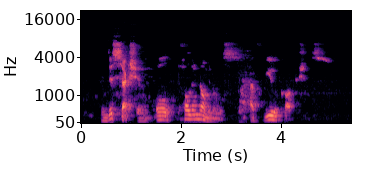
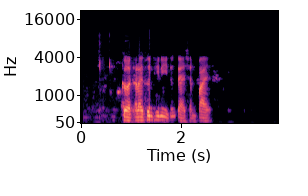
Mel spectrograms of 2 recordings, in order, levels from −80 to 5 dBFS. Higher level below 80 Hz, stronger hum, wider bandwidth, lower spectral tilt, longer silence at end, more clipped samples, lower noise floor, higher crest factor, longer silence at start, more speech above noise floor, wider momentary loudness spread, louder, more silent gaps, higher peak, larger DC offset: second, -68 dBFS vs -50 dBFS; neither; about the same, 9 kHz vs 9.4 kHz; second, -4 dB/octave vs -7 dB/octave; second, 0.45 s vs 1.25 s; neither; second, -53 dBFS vs -80 dBFS; about the same, 22 dB vs 20 dB; second, 0.4 s vs 0.7 s; second, 29 dB vs 62 dB; about the same, 16 LU vs 15 LU; second, -23 LUFS vs -19 LUFS; neither; about the same, -2 dBFS vs -2 dBFS; neither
